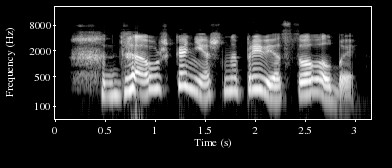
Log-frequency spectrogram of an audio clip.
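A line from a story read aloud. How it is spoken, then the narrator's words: Loud laughter. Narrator (Russian): расхохотался Гендальф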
